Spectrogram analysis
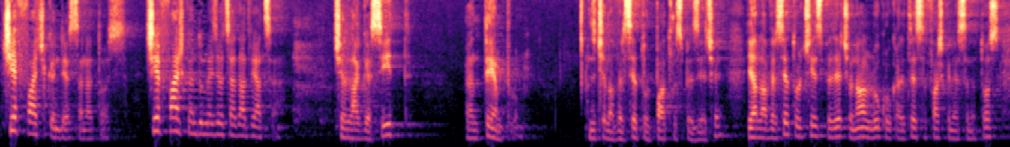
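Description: A man preaching a sermon, asking rhetorical questions and swinging from quiet, measured lines to loud, emphatic ones. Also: medium pitch, in a large hall.

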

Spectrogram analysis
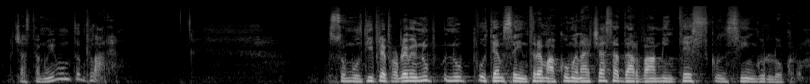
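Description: A man preaching a sermon, asking rhetorical questions and swinging from quiet, low asides to loud, shouted exhortation. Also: slightly rough. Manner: rhetorical questions and repeated paired phrases.

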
